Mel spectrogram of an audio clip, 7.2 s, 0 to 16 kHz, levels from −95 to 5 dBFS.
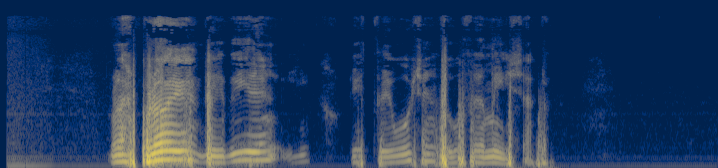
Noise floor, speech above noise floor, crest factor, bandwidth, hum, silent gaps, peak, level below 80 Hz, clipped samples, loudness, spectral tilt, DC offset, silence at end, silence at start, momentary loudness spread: -71 dBFS; 52 dB; 22 dB; 11.5 kHz; 50 Hz at -55 dBFS; none; 0 dBFS; -40 dBFS; under 0.1%; -19 LUFS; -8.5 dB/octave; under 0.1%; 1.7 s; 1.1 s; 26 LU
